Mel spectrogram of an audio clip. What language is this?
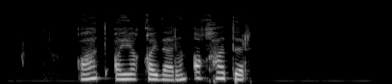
Bashkir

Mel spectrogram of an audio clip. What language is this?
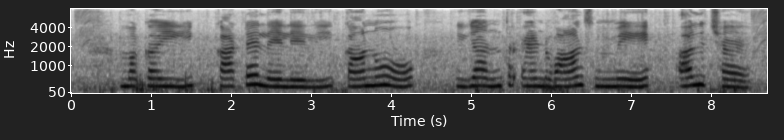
Maithili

